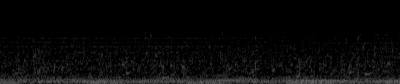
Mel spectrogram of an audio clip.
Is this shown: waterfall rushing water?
yes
